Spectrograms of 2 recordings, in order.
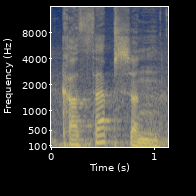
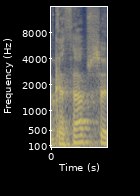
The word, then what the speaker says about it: cathepsin: your word is Cathepsin.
